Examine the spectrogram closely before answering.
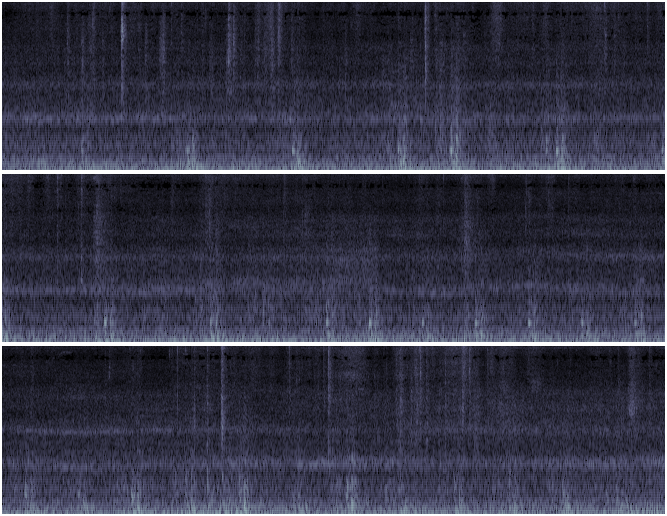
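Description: Cabin noise inside a Shinkansen bullet train running along the line: a steady low rumble with scattered light clicks and a faint steady whine.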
